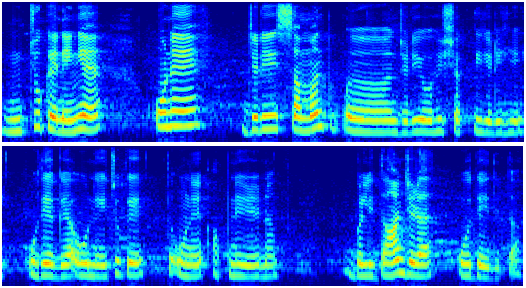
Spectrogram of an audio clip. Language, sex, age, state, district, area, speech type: Dogri, female, 60+, Jammu and Kashmir, Jammu, urban, spontaneous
